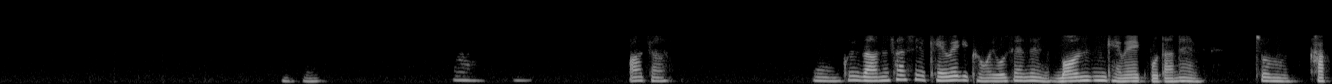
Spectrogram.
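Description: Nothing in the speech here points to a technical fault. A faint room noise sits about 44 dB below the speech, and nothing comes through above 4 kHz, which fits a narrowband telephone codec such as G.711 A-law on the call path.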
